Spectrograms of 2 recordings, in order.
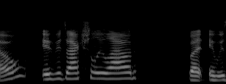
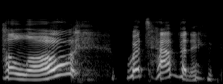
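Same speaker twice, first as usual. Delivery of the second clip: startled surprise; 6 semitones higher, 13 dB louder than usual. Real, not acted. Startled by loud game sound.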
